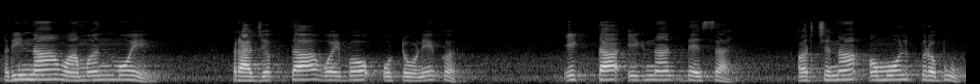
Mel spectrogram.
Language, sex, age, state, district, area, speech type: Goan Konkani, female, 45-60, Goa, Bardez, urban, spontaneous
